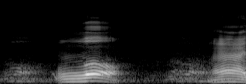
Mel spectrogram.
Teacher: Lidah kita ni dikeluarkan antara dua gigi tu bunyi dia dha. Dha. Jangan bunyi za.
